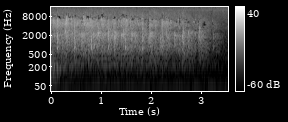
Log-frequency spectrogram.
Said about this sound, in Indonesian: Katakan amin, berikan tepuk tangan bagi Tuhan.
